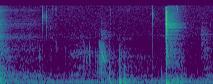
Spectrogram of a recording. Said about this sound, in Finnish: Oli just hörppäämässä kahvia. Menikö väärään kurkkuun?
